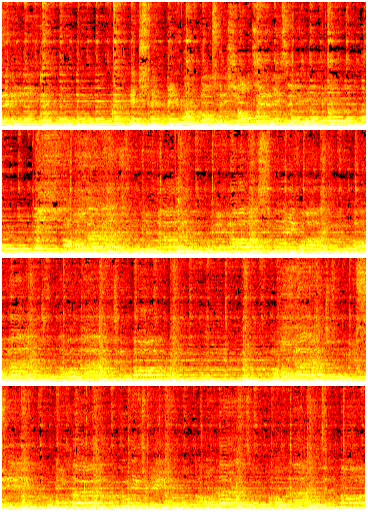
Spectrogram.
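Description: Live band playing a slow pop-rock song with keyboards, bass and drums. A male lead voice sings over it from about eight seconds in.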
